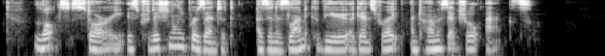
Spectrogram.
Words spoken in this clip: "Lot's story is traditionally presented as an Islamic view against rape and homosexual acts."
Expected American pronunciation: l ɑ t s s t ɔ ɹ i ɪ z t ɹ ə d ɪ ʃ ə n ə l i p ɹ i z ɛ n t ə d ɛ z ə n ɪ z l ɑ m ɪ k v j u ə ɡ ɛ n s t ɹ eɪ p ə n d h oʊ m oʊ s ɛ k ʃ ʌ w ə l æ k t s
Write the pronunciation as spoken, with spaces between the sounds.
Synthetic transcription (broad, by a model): l ɑ t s s t ɔ ɹ i ɪ z t ɹ ə d ɪ ʃ ə n ə l i p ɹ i z ɛ n t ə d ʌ z ə n ɪ z l ɑ m ɪ k v j u ə ɡ ɛ n s t ɹ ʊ p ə n h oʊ m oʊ s ɛ k ʃ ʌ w ə l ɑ k t s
